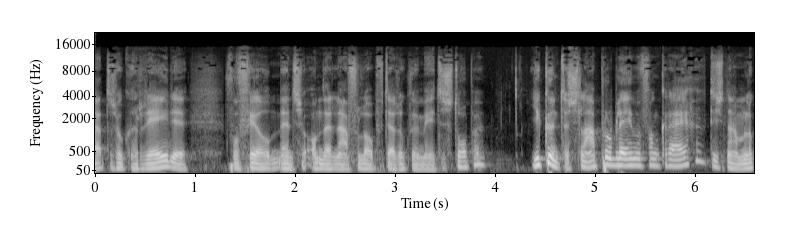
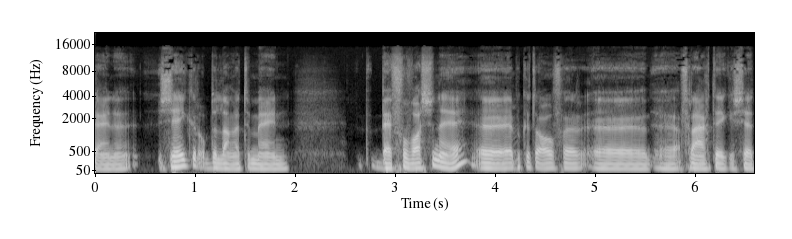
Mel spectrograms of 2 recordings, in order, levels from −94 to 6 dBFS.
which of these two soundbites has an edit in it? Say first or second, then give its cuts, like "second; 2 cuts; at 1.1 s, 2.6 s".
second; 1 cut; at 5.5 s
